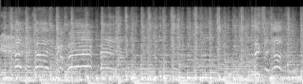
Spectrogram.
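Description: Live Venezuelan folk music: cuatros strummed in a steady rhythm over a drum beat, with a voice singing phrases in the first two seconds and again near the end.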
